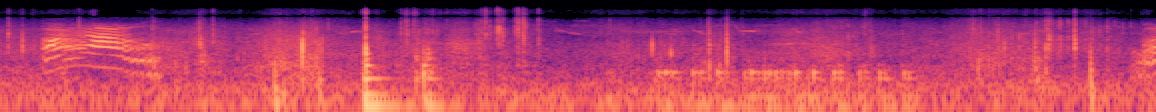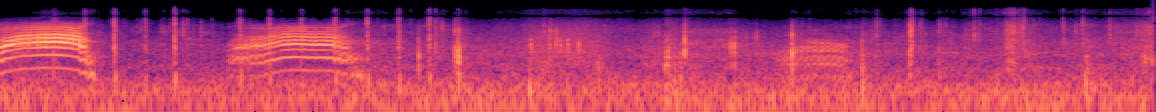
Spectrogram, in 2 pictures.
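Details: A stray brown-and-white cat in a park, met again after a long time, greets with meows. The meows are arched and harmonic, with one short call near the start and two louder drawn-out ones in the middle. Faint rustling and footsteps are also heard.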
